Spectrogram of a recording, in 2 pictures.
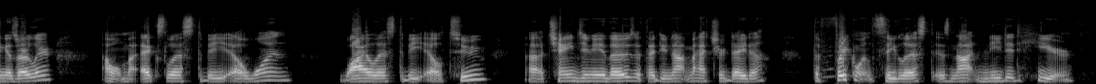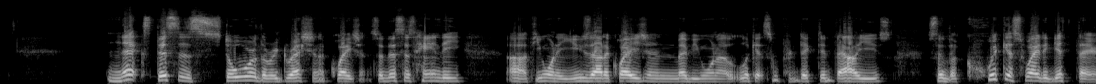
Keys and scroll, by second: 2.4 Down, 7.2 Down, 11.1 Down.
